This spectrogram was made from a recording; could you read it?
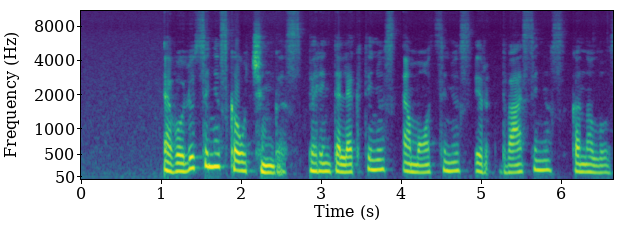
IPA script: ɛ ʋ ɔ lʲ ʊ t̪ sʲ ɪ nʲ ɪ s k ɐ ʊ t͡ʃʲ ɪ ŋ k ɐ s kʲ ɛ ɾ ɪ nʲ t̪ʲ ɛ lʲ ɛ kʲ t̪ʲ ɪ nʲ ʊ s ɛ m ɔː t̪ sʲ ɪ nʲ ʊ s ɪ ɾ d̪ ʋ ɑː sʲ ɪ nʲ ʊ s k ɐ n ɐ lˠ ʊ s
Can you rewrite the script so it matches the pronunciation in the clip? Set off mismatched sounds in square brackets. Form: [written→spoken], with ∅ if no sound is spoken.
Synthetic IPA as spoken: ɛ ʋ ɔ lʲ ʊ t̪ sʲ ɪ nʲ ɪ s k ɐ ʊ t͡ʃʲ ɪ ŋ [k→ɡ] ɐ s [kʲ→pʲ] ɛ ɾ ɪ nʲ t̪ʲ ɛ lʲ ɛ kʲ t̪ʲ ɪ nʲ ʊ s ɛ m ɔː t̪ sʲ ɪ nʲ ʊ s ɪ ɾ d̪ ʋ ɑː sʲ ɪ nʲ ʊ s k ɐ n ɐ lˠ ʊ s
